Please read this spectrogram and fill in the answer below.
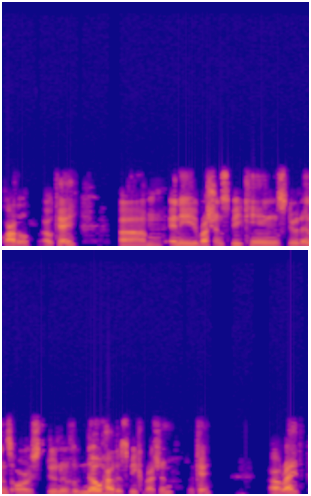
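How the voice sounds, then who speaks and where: A man's voice: medium pitch, sing-song, measured pace, no echo, highs cut off. Male instructor with Cantonese as first language. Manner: conversational, checks in with students often. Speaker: college instructor. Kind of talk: classroom lecture. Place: classroom.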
